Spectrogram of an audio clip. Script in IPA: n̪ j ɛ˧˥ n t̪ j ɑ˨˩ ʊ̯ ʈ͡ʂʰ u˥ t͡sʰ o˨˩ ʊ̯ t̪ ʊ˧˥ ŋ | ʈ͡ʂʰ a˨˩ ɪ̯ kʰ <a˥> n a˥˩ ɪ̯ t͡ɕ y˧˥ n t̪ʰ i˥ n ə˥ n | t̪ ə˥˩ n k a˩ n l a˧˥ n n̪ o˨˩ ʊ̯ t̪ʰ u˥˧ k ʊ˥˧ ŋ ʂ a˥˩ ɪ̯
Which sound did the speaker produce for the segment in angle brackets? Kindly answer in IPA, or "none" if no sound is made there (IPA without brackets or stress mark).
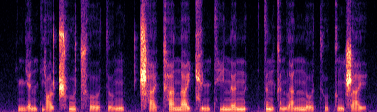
a˥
